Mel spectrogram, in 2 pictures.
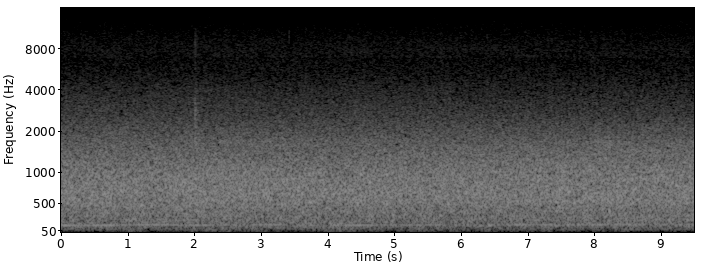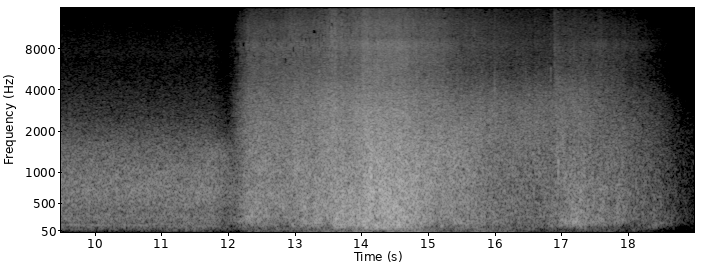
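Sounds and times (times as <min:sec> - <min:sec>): ocean surf: 0:08.9 - 0:18.6.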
